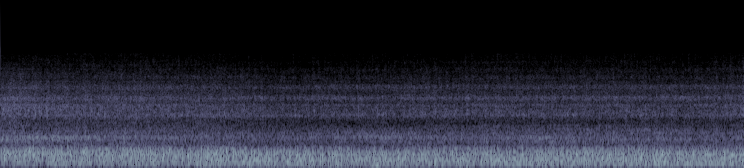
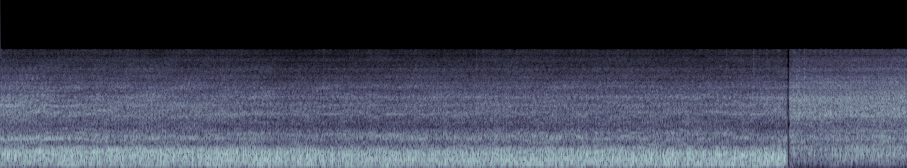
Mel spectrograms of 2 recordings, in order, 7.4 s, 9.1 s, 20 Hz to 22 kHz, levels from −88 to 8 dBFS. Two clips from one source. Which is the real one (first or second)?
first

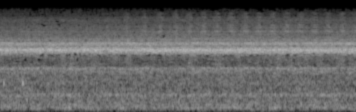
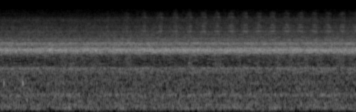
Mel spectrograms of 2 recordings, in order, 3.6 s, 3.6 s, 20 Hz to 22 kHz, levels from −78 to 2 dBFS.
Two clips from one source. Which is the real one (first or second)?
second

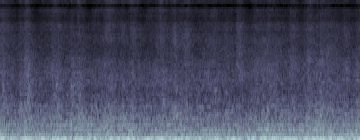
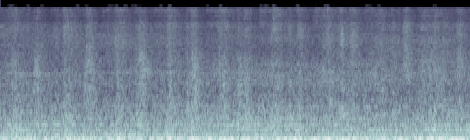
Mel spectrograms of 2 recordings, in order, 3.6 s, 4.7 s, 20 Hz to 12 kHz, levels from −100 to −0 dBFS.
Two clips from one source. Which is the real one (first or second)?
second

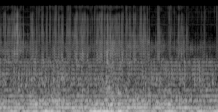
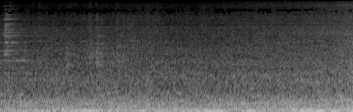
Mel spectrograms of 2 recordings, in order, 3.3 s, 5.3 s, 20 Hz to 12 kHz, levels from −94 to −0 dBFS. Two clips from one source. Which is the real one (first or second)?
second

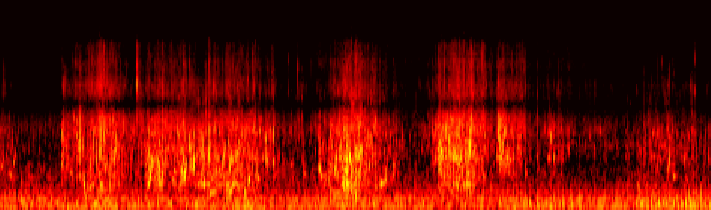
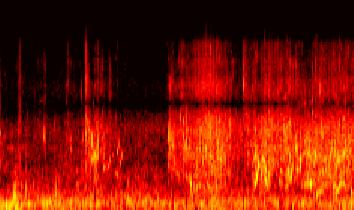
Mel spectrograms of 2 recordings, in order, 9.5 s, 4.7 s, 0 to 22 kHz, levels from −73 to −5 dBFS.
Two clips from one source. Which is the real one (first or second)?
second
